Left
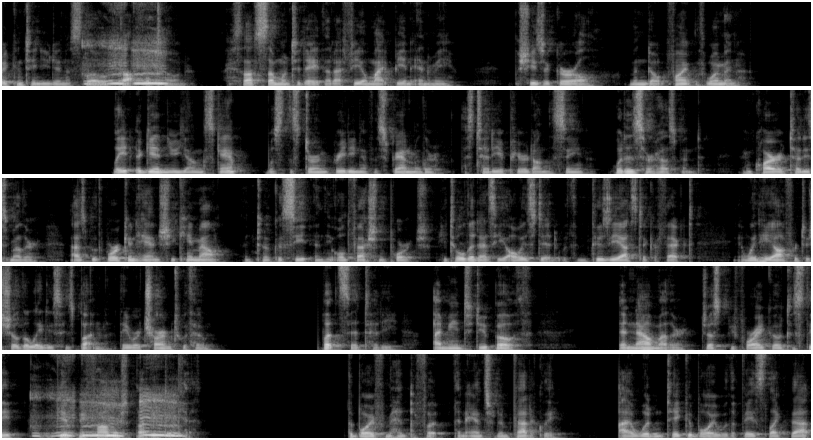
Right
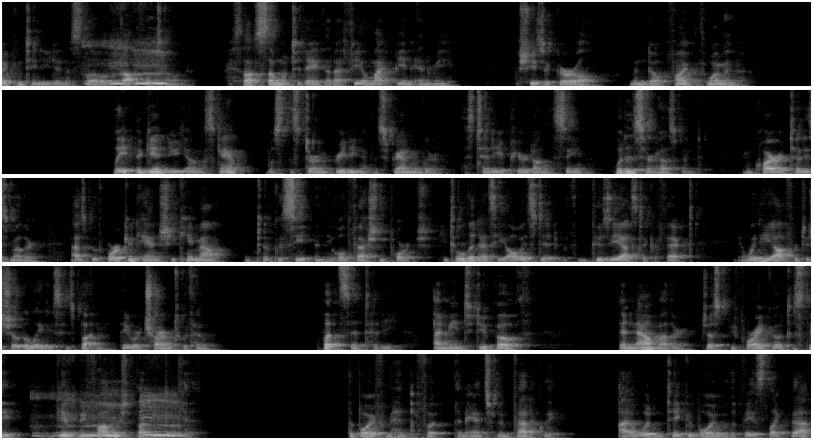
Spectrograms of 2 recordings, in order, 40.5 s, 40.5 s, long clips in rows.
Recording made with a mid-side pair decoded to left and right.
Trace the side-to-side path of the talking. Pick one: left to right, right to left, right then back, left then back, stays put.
stays put.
